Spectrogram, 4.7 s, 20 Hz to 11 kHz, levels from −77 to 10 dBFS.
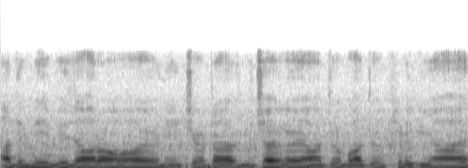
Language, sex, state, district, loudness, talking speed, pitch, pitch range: Hindi, male, Odisha, Khordha, -16 LUFS, 180 wpm, 135 Hz, 135-140 Hz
